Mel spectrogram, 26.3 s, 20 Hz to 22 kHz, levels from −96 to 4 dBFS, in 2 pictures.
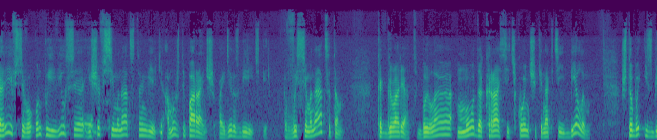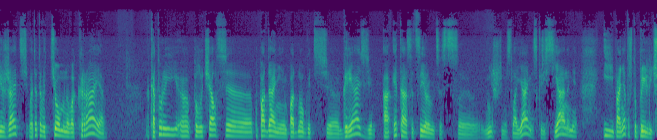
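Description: A delayed, fainter copy of the speech trails the talker by about 162 ms at 1.7–2.22 s, 3.17–3.28 s and briefly at 9.73–9.77 s, loudest at 3.17 s and faintest, about 25 dB below the speech, at 9.73 s. This echo leak likely comes from a far-end echo canceller letting loudspeaker pickup through.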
